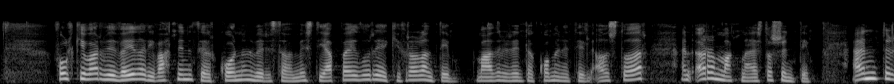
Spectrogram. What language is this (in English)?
Icelandic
